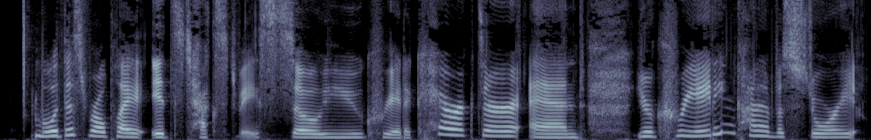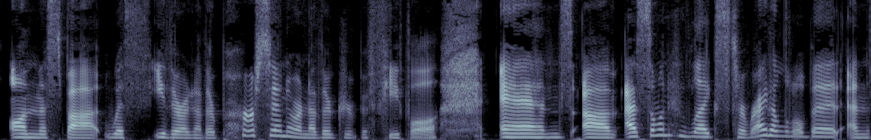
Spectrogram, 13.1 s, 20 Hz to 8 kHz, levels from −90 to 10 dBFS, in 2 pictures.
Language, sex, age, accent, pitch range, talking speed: English, female, 10-29, American, 180-235 Hz, 200 wpm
